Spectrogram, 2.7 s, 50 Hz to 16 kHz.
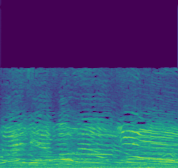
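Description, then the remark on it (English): A large crowd on Shanghai's Bund Riverside shouts and cheers together as the clock strikes midnight, marking the end of COVID lockdown. A loud, steady roar of many overlapping voices rises and falls in pitch throughout. “Those who gathered on the city's Bund Riverside to mark the occasion shouted in unison when the clock struck 12, with some clinking champagne glasses.”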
